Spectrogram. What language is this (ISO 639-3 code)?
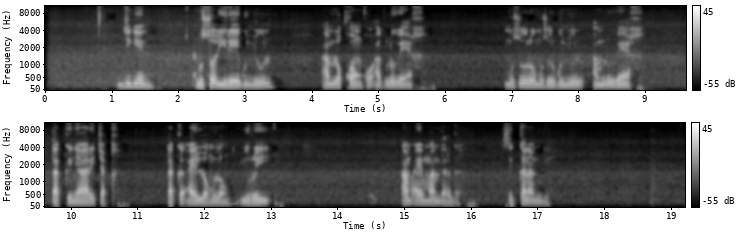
wol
